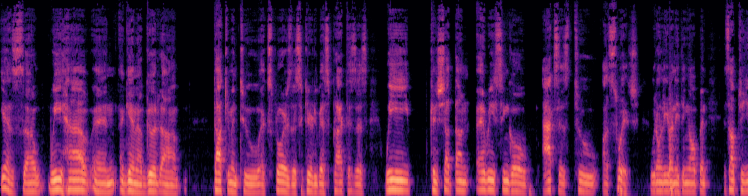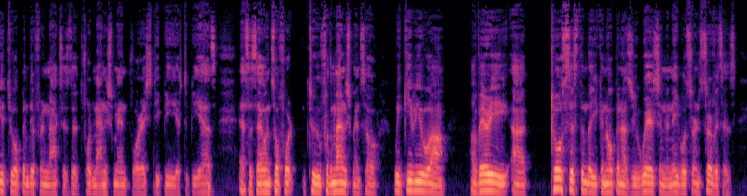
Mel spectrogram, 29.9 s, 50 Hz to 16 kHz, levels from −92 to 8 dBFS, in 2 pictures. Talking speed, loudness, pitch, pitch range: 150 wpm, -19 LUFS, 115 Hz, 105-125 Hz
